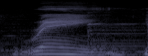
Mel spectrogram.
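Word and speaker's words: Reign: Como é que pronuncia isso? – Rain, isso. Toda vez que eu falar ele, eu vou botar para falar, ok, galera?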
